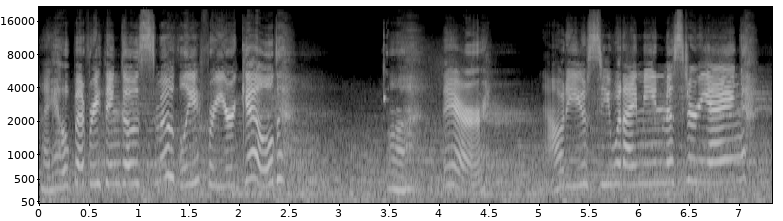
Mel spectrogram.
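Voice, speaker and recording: Cheeky, bubbly young heroine. Very high voice, unhurried delivery, big game score behind. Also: female voice. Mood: playful. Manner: perky, animated, playfully smug. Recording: loud game music behind.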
